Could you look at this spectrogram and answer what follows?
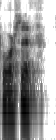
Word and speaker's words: Forsyth: That's a copy of Paul's slide with a poor addition to the bottom that I added, but this is Forsyth. how do you pronounce that?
